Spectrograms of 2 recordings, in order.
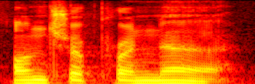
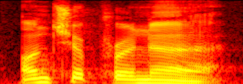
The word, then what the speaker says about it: entrepreneur: little bit carolina that's entrepreneur now it's a difficult word it's a french word but we've anglicized it so we say it in english quite often entrepreneur entrepreneur that's four syllables isn't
